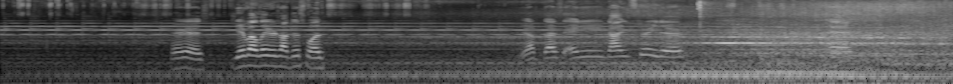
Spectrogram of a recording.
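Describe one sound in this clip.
A railroad crossing bell rings steadily.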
